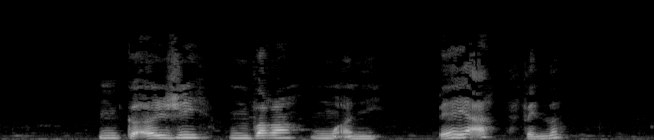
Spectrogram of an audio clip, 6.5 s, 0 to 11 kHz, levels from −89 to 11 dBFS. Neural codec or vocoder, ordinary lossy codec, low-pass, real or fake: none; MP3, 32 kbps; 9.9 kHz; real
